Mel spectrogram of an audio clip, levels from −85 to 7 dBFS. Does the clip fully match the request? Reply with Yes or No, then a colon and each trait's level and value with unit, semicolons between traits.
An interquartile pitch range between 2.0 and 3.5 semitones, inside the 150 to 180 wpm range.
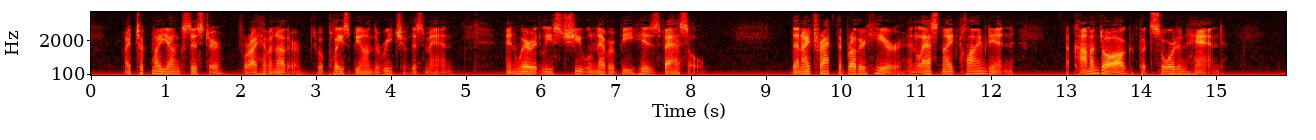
Yes: average, 2.7 semitones; average, 175 wpm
